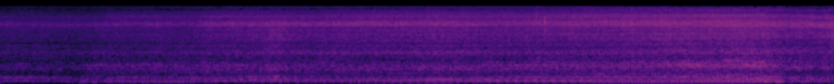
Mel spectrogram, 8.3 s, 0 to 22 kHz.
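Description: Engine of a 1937 Ford roadster hot rod running at low speed as the car drives up. It grows steadily louder as the car approaches and passes close by, then drops off sharply near the end.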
